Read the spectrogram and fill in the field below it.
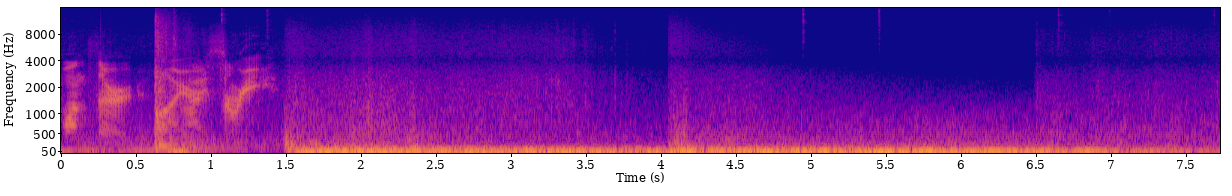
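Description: Destroyer weapons fire in a U-boat hunting video game: a short voice opens, then a heavy blast leads into a sustained loud rumbling roar with wind-like noise and a second impact midway.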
